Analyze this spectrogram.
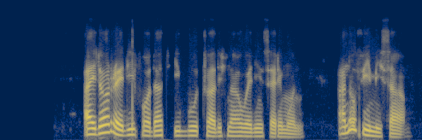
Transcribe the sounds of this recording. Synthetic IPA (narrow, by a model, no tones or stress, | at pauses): ʔajdɔ̃nɹɛdifɔdatibotʰɹadiʃɔnalwɛdĩŋsɛɾimoni | anofimisã̰m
